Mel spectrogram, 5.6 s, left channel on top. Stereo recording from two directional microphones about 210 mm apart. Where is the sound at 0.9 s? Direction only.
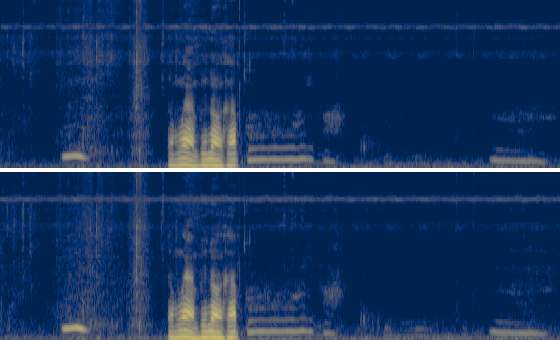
15° right (ahead or behind).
